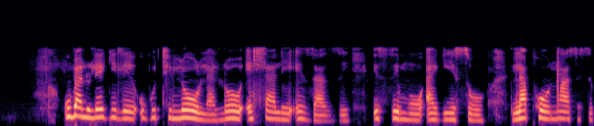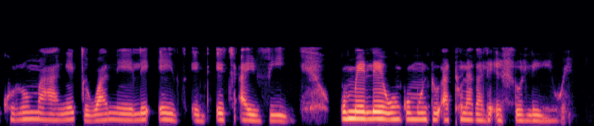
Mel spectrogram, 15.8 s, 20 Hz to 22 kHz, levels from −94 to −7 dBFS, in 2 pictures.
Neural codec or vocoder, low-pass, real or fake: none; 5.4 kHz; real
